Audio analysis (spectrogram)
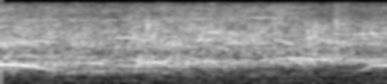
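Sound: audience shouting in praise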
